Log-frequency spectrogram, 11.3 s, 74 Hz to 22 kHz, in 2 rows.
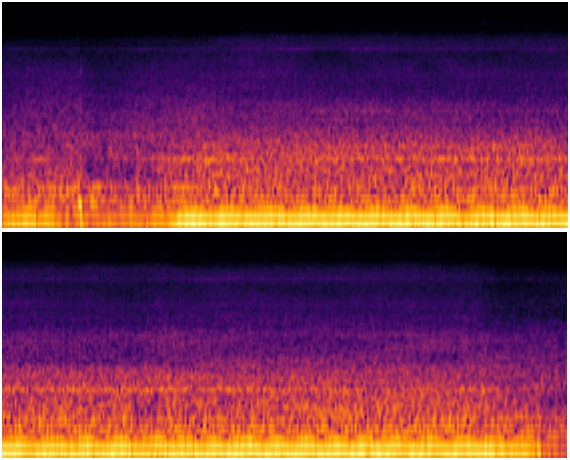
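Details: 1986 Ford Aerostar, 2.3 L four-cylinder, 5-speed manual, owner believes low miles: deep, even burbly exhaust rumble with steady low hum, no knocks or misses; normal smooth idle.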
